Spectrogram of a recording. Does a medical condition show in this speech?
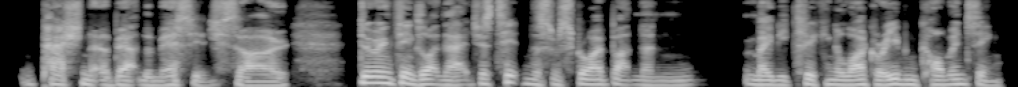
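No.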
